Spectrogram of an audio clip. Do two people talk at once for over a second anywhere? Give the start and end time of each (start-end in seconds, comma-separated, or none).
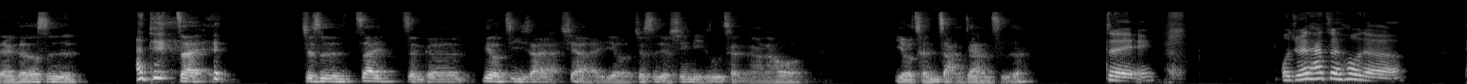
none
